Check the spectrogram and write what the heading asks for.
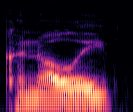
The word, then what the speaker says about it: cannoli: Um but she was right, it is pronounced cannoli.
